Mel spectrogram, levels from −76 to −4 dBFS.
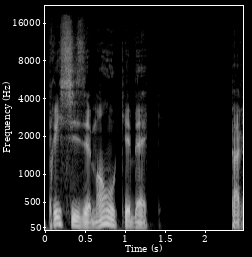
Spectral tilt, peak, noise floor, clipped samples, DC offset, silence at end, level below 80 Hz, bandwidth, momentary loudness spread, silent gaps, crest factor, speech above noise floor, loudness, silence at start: -5 dB/octave; -4 dBFS; under -90 dBFS; under 0.1%; under 0.1%; 0 s; -40 dBFS; 19 kHz; 7 LU; none; 22 dB; over 67 dB; -24 LUFS; 0.05 s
